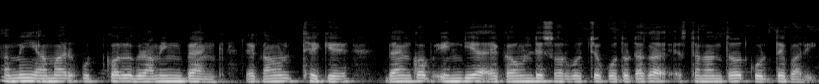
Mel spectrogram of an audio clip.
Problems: none marked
